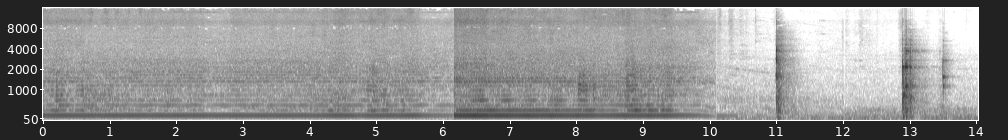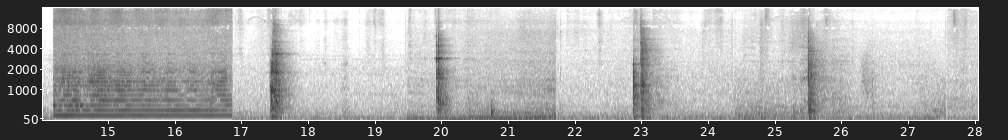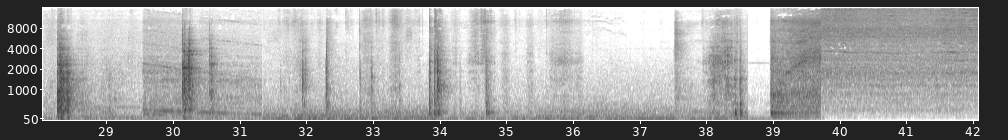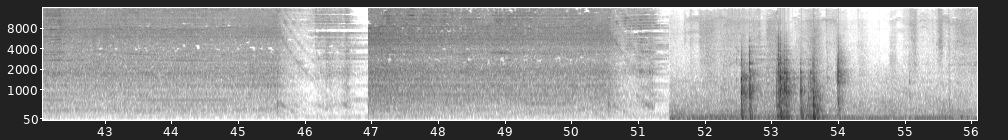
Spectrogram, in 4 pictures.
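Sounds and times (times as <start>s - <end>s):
table saw running: 39.0s - 50.8s.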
